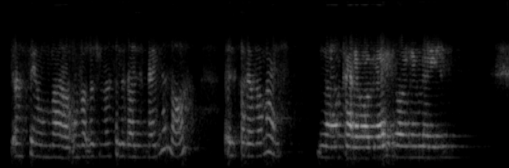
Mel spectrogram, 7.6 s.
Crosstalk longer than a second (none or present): none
